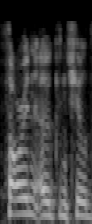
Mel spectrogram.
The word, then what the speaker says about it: Thorin Oakenshield: You playing Thorin, is it Thorin Oakenshield, is the correct way to pronounce it? Thorin Oakenshield.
